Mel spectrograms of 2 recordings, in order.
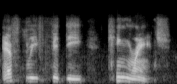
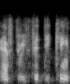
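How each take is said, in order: First: It is said slowly and deliberately. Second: It is said at normal speed.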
